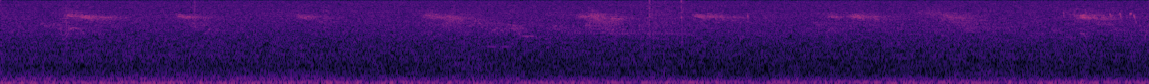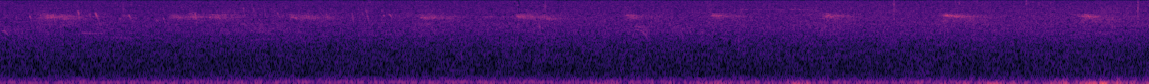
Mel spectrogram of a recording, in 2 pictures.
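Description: A small bird chirping over and over in the background, about two to three short high chirps a second, over a steady low rumble that swells into louder bumps near the end.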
